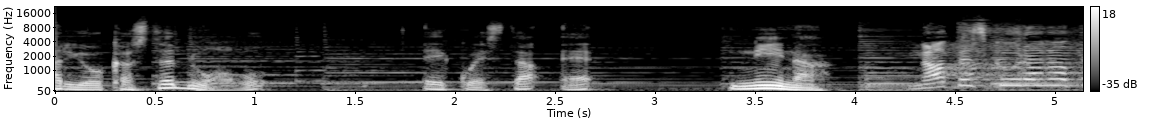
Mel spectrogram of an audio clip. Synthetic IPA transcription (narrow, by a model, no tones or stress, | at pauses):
ɾjokast̪ɛlnwɔ̰ːvo | ekːwest̪aɛ | ninanɔt̪eskuːɾanɔt̪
